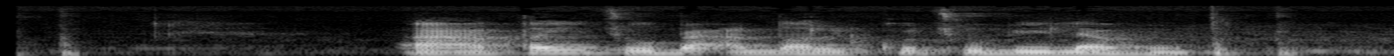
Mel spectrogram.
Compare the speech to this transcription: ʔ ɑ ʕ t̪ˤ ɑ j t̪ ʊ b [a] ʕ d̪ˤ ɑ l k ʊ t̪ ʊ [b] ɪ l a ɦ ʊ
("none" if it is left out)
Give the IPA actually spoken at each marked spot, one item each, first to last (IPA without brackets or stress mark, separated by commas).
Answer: ɑ, b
